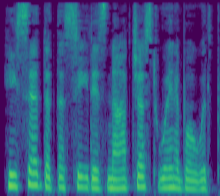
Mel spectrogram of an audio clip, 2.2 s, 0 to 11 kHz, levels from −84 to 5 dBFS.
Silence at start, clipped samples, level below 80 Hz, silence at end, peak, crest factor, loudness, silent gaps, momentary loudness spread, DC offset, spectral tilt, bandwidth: 0.05 s; under 0.1%; -60 dBFS; 0.1 s; -8 dBFS; 14 dB; -22 LUFS; none; 4 LU; under 0.1%; -4.5 dB/octave; 10.5 kHz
